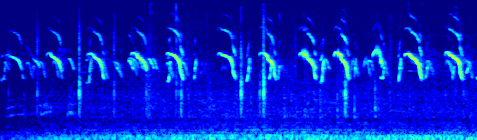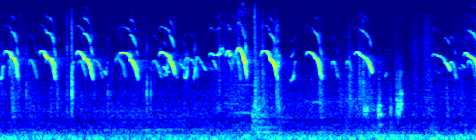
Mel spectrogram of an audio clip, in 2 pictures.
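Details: Noisy chirping of black chicks hatched a few days ago, still needing warmth from the mother: a dense run of high, downward-curving peeps repeated about two or three per second, several birds overlapping.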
